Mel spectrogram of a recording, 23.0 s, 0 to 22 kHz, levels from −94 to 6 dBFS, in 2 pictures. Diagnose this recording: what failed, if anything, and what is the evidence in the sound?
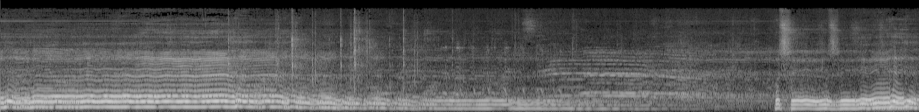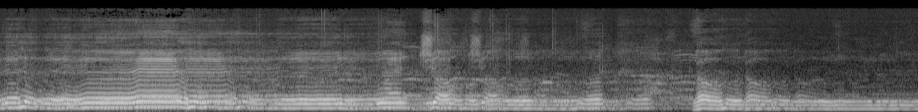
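No fault found in any stage.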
